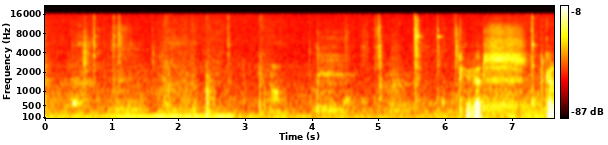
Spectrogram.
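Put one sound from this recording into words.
Small metal parts click and tap softly.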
